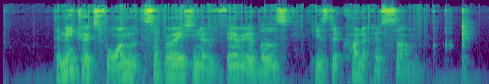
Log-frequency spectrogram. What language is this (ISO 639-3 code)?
eng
